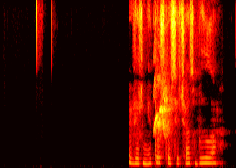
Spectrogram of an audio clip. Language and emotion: Russian, neutral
